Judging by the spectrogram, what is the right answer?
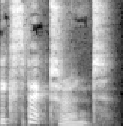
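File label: "expectorant", British English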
